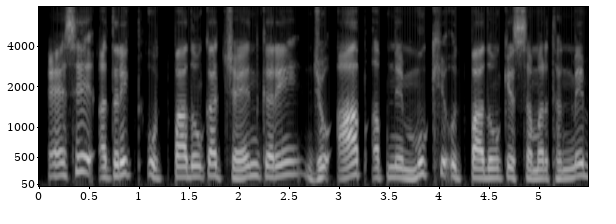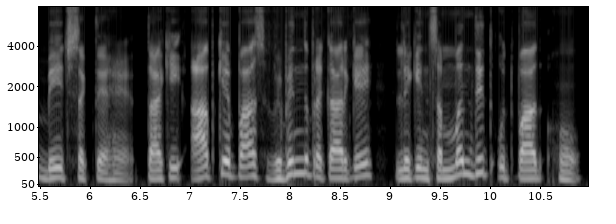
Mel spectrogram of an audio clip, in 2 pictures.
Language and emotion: Hindi, neutral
